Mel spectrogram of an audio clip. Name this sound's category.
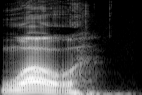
Speech > Solo speech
